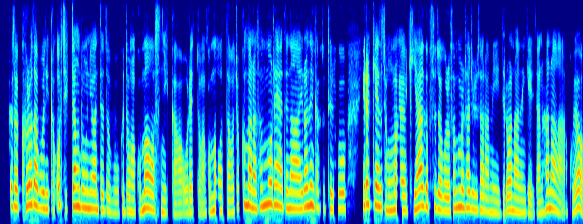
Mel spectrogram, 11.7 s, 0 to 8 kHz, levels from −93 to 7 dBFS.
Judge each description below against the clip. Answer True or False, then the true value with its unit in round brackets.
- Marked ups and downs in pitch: False (4.9 semitones)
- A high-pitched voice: True (210 Hz)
